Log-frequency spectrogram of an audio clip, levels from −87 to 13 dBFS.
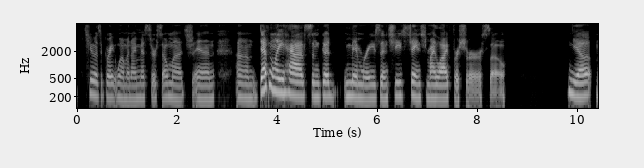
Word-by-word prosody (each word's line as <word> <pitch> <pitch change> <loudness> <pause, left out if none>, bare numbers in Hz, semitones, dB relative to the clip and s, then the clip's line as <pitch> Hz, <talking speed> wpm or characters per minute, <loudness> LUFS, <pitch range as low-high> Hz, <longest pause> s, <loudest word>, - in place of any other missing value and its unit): she 235 - -6
was 205 -3 -3
a - - -14
great 190 -2 -4
woman, 175 -3 -7
I 175 0 -6
miss 185 +1 -10
her - - -7
so 190 0 -7
much 180 -3 -9
and, 175 0 -5 0.4
um, 185 -1 -7
definitely 270 -4 +8
have 215 -4 +5
some 200 -1 -4
good 205 0 +1 0.2
memories, 185 -2 -2
and 185 -1 -1
she's 205 0 -5
changed 190 -3 0
my 180 -1 +2
life 180 0 +4
for - - -2
sure. - - -6
So - - -5 1.3
Yep. 210 -3 +3
195 Hz, 150 wpm, -25 LUFS, 180-205 Hz, 1.3 s, definitely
